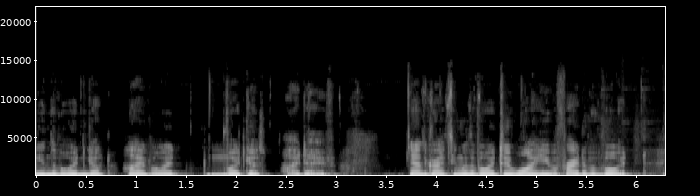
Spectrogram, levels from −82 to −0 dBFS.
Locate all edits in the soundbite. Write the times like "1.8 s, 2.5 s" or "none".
3.5 s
